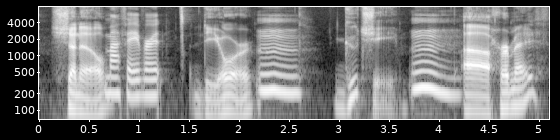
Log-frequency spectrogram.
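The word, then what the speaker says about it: Hermès: Hermes. Hermes. Hermes. It's spelled Hermes.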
